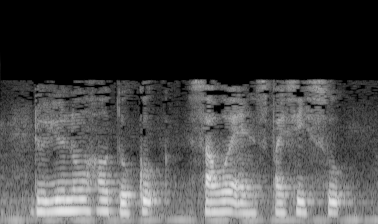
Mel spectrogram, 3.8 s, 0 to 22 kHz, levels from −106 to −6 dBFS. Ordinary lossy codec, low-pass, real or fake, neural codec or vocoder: MP3, 24 kbps; 7.2 kHz; real; none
